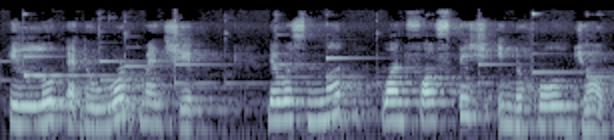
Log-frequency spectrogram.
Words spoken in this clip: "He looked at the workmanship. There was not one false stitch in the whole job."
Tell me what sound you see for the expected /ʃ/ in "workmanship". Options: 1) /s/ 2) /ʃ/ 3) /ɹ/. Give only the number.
2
